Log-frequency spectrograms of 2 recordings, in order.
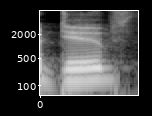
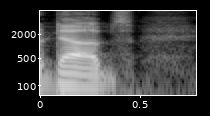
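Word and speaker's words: Doubs: Romeo Dobbs, but it's spelled D O U, and it was like Romeo Dubes that Okay. And then we were alerted. No, it's Romeo Dubs.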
